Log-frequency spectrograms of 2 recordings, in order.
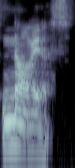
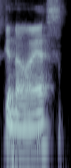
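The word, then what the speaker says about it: Gnaeus: It doesn't have an E here, it just goes GN, and at certain points some people argue it's pronounced as Nias and not as Gunias. But in fact there is actually evidence that in later Latin you did pronounce the G and it was Gunias.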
